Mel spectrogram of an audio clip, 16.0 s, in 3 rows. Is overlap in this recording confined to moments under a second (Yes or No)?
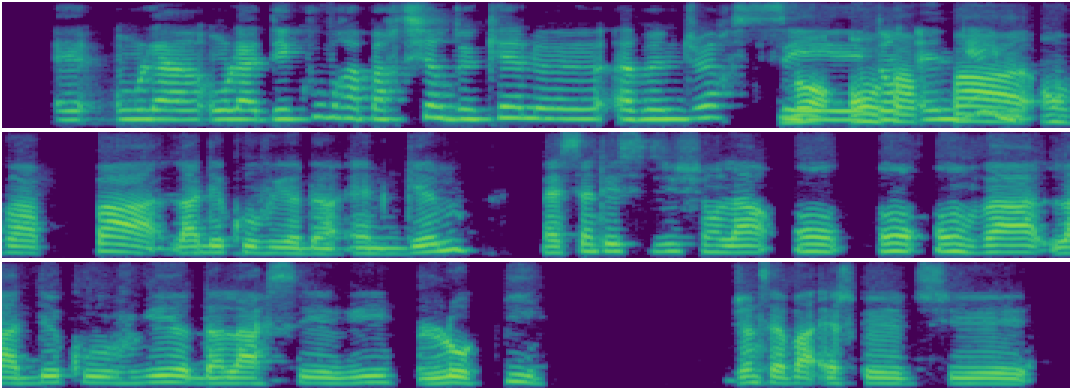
No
